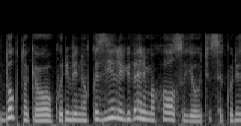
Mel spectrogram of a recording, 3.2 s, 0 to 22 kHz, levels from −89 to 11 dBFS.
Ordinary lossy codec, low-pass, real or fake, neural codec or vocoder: AAC, 32 kbps; 7.2 kHz; fake; codec, 24 kHz, 0.9 kbps, WavTokenizer, medium speech release version 1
